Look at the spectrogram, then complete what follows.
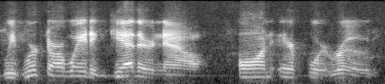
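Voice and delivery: usual speaking voice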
